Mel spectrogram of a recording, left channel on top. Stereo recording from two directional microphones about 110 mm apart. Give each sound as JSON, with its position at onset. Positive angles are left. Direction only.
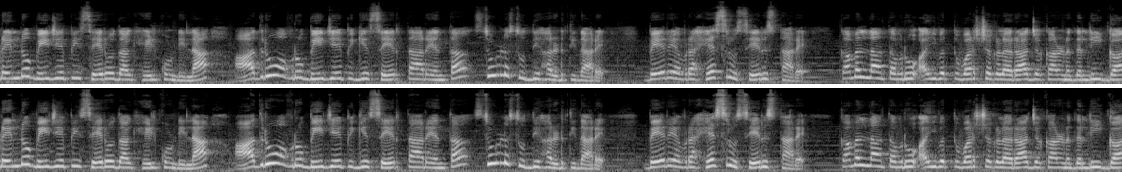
{"t": 0.0, "sound": "a woman's voice", "side_deg": -40}
{"t": 8.4, "sound": "a woman's voice", "side_deg": -35}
